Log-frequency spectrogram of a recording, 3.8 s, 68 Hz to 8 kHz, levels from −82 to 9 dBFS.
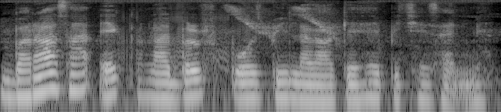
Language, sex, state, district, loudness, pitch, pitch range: Hindi, male, Arunachal Pradesh, Lower Dibang Valley, -20 LUFS, 120 Hz, 110-130 Hz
